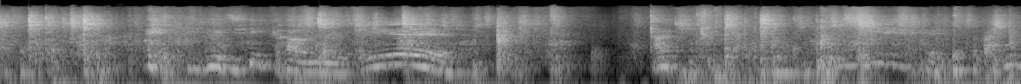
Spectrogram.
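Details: Archie, a German Shepherd, greets his owner home from work, jumping on him with excited, wavering whimpers that rise and fall, over a man's voice praising him; he greets him this way every day.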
